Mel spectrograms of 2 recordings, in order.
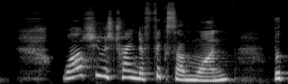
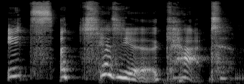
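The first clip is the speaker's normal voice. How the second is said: slow, drawn-out lofty lady; haughty duchess; 5 semitones higher, 3 dB quieter, much slower than usual. A narrator's reading. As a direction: look down your nose at her. Duchess voiced by narrator.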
